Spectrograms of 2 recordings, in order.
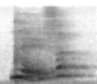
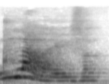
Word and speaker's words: live: Live, with a short e, as in it, or live, as in like.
